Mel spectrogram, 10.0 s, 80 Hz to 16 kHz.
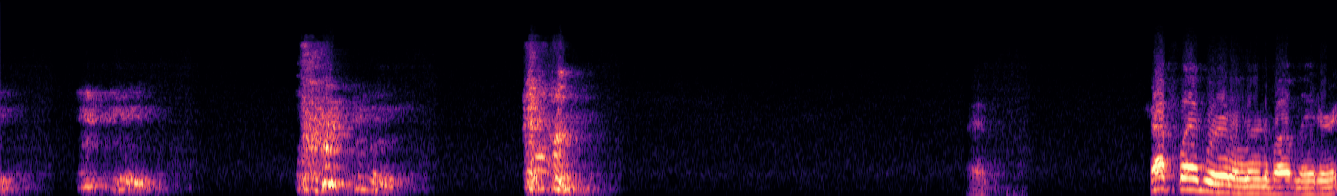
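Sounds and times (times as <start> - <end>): man coughing: 0.0 - 1.3, 2.2 - 3.2, 3.9 - 4.6.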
